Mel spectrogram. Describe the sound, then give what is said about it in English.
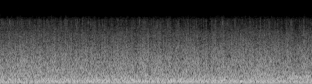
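A small Cessna airplane's engine roars steadily inside the cockpit, a loud, constant droning rumble with a low throbbing hum underneath that fills the whole clip without pause. “Well, it's hard to get good audio in a plane, you know?”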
